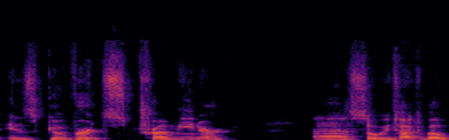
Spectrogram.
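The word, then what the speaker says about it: Gewürztraminer: mentioned at the beginning of class uh the pronunciation is gewurztraminer uh so we talked about burn castellar a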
